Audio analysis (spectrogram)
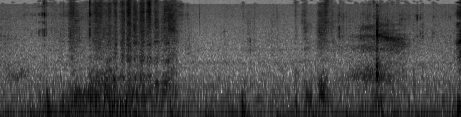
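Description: A small, hollow, empty, ribbed red paper lantern with gold print is held up in one hand while long nails on the other hand tap and scratch its surface. Soft, dry papery scratching rises into a broad rustling burst, settles into quieter scrapes, and is broken by a sharp tap before a louder crinkle at the end.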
